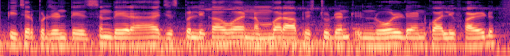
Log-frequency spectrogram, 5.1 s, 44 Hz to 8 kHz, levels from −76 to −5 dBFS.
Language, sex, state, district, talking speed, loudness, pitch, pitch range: Hindi, male, Uttar Pradesh, Lucknow, 200 wpm, -14 LUFS, 125 Hz, 120-130 Hz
